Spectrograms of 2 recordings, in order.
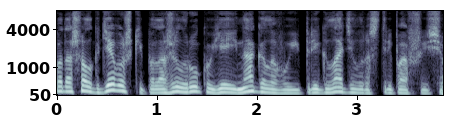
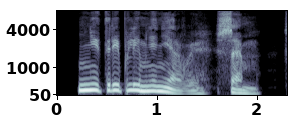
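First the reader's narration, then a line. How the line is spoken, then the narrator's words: Sad. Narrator (Russian): сказала она грустно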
